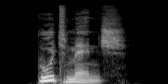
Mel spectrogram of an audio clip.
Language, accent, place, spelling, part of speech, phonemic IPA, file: German, Germany, Berlin, Gutmensch, noun, /ˈɡuːtˌmɛnʃ/, De-Gutmensch.ogg
- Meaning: 1. do-gooder; person who has a naive and unreflected conviction of their own moral superiority 2. someone overly concerned with political correctness and related matters; a social justice warrior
